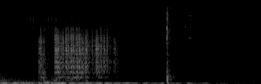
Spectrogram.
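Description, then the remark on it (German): Dice rattle briefly in a cup or hand, then clatter onto a hard surface with one sharp knock, fairly loud, with no voices, as a player rolls for initiative. “Ich würfel mal.”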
